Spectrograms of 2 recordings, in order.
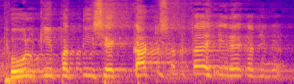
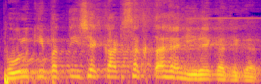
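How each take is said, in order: First: It sounds like a scornful, doubting rhetorical question. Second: It sounds like a sincere, affirming statement.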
